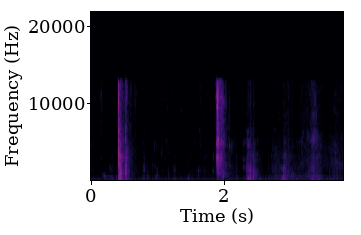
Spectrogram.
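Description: Chewing on a plant-based tuna sandwich: two sharp crunchy bites followed by softer, uneven chewing sounds, faint and with no talking.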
